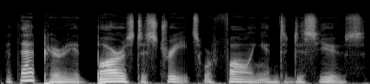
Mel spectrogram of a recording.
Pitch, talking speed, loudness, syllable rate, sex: 110 Hz, 160 wpm, -19 LUFS, 4.6 syllables/s, male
